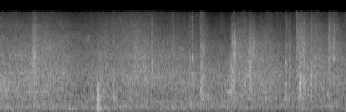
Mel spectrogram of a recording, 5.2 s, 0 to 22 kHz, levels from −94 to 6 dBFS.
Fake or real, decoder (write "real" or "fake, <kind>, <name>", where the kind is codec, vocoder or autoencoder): real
